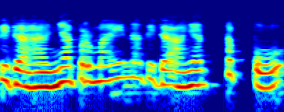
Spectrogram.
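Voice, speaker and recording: At a fairly slow pace, a woman speaks. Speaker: scout leader trainer. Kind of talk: training lecture.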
